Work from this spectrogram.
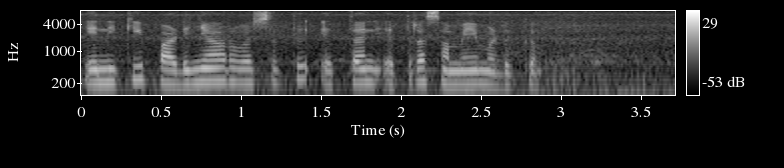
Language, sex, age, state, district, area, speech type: Malayalam, female, 45-60, Kerala, Thiruvananthapuram, rural, read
